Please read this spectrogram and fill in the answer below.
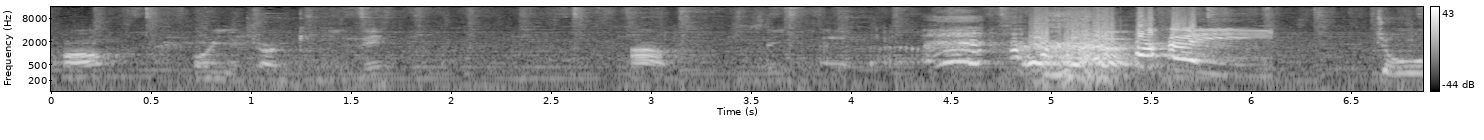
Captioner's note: laughter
